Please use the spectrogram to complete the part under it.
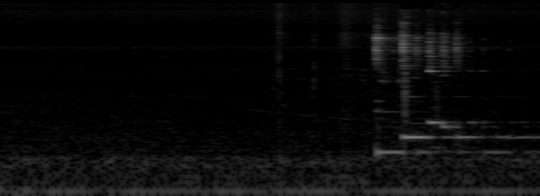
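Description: A phone ringtone for an incoming call breaks in suddenly near the end, a bright repeating melodic tone, loud and close over a low steady room rumble.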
